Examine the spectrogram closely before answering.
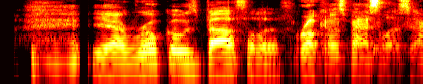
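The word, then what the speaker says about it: Roko's Basilisk: If I pronounce this right, Rocco's Basilisk. Yeah, Rocco's Basilisk.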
